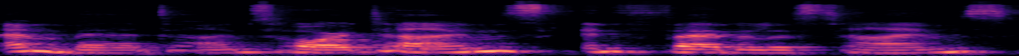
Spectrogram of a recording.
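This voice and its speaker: Some breathiness colors the voice. Pitch moves up and down in an ordinary way. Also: woman. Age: 50s. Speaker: freestyle singer. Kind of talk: casual livestream chat. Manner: halting.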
